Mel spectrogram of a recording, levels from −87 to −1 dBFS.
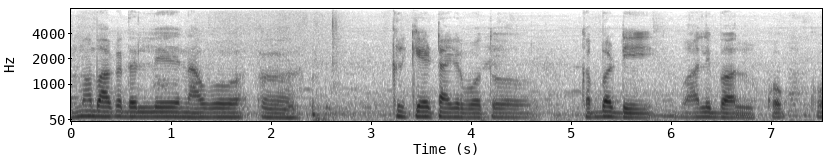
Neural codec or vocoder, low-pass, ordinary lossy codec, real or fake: none; none; none; real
